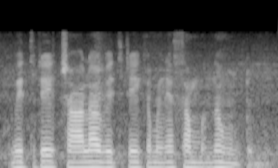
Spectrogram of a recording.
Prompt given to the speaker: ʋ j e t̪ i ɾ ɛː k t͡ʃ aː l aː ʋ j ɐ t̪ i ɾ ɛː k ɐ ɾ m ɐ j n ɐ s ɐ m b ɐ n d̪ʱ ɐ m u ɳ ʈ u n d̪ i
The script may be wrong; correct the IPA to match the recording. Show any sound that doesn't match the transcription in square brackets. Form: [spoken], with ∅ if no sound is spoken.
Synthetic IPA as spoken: ʋ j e t̪ i ɾ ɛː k t͡ʃ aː l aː ʋ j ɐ t̪ i ɾ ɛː k ɐ [∅] m ɐ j n ɐ s ɐ m b ɐ n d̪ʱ ɐ m u ɳ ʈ u n d̪ i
